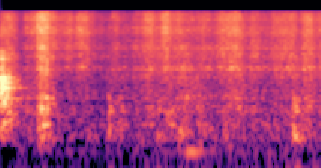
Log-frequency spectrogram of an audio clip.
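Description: Faint rustling of shredded paper filler as fingers dig into a cardboard advent calendar compartment.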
